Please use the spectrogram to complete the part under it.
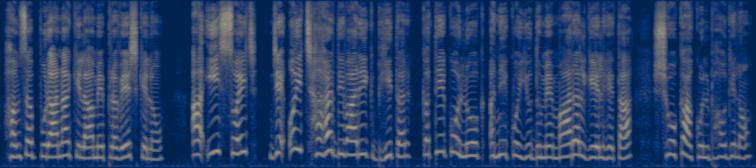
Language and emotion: Maithili, sad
